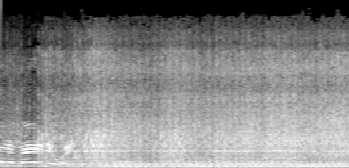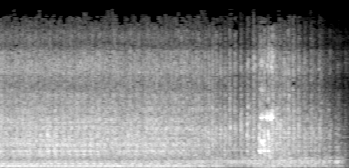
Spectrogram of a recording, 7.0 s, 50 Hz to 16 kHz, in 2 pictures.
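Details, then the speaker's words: 2002 JLG 86T lift diesel, after actuator replacement: starts and races loud at a steady high speed instead of dropping to idle; speed sensor suspected, unconfirmed. Engine over-revving. "it's still want to take off like a crazy machine the only other thing that could be messed up in that erand is the speed sensor"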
